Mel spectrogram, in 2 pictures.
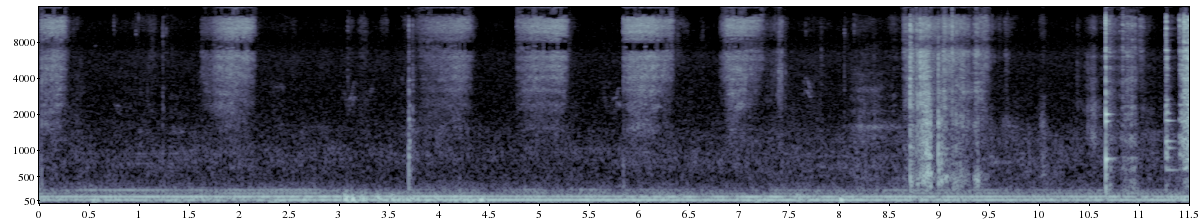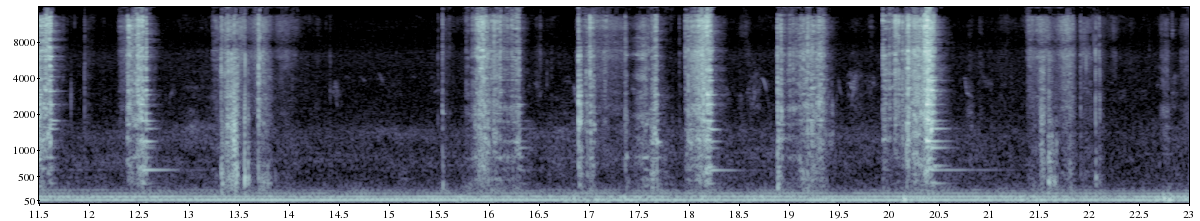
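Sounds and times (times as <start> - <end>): steady low hum: 0.0 - 23.0
trowel scraping mortar on block: 8.7 - 9.5, 10.7 - 14.0, 15.8 - 20.8, 21.4 - 22.2.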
